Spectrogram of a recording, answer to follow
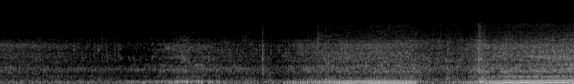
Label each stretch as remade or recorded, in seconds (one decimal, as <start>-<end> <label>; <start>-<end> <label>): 0.0-1.2 recorded; 1.2-2.2 remade; 2.2-5.7 recorded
